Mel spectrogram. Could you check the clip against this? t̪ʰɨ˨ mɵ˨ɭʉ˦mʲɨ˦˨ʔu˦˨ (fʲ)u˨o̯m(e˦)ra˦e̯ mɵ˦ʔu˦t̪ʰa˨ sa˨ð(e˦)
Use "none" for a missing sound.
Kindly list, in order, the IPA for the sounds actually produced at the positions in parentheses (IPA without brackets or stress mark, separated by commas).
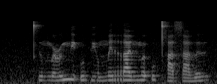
pʲ, e˦, ɨ˦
